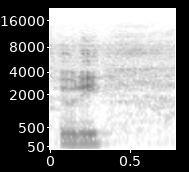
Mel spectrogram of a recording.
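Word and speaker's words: Hudy: pretty pretty solid um hoodie or hudie whatever you want to call it it's actually pronounced hoodie those are cream of the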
